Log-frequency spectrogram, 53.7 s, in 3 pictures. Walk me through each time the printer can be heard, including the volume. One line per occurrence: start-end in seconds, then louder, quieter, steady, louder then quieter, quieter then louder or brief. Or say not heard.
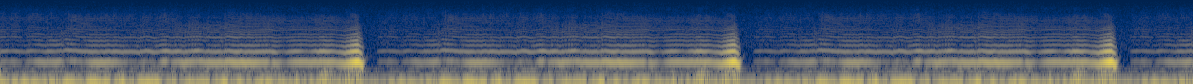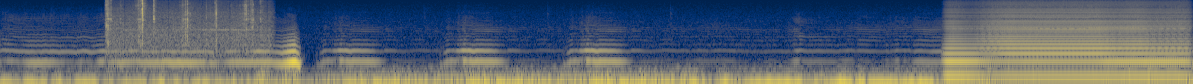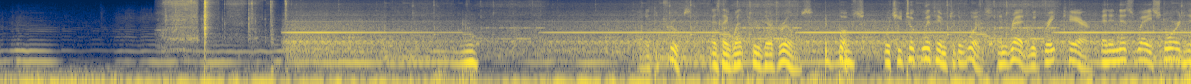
38.1-53.6 quieter then louder.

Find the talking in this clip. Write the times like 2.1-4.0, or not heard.
45.4-53.6.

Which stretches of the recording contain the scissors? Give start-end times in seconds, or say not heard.
19.4-22.0.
